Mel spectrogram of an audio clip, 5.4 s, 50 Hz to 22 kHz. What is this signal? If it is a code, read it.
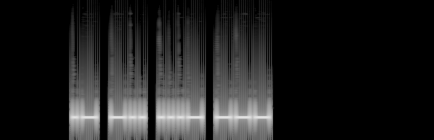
Morse code, heard as a keyed tone, about 20 wpm, 700 Hz. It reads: ADVO
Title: Build A Word - 2 Letters At A Time - 8-Letter Words - 20wpm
